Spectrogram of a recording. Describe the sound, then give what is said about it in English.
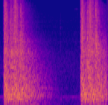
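Two loud, sharp gunshots from a semi-automatic pistol at a shooting range, about one and a half seconds apart, each with a long reverberant tail. “There's a woman learning how to shoot and a man firing a semi-automatic pistol.”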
